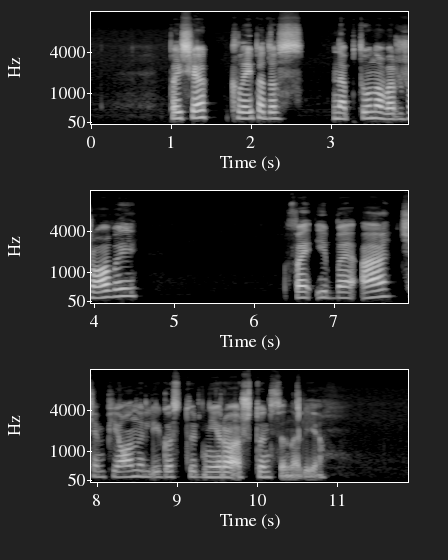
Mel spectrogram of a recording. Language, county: Lithuanian, Vilnius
